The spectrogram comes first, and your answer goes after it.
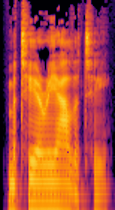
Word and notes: materiality: British English

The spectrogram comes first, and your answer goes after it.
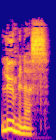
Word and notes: luminous: British English

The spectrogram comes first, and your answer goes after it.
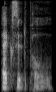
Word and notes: exit poll: British English

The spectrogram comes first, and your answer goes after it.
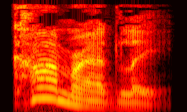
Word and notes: comradely: British English

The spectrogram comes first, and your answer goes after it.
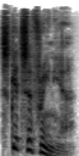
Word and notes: schizophrenia: British English

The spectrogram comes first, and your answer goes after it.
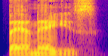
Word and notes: bearnaise: British English

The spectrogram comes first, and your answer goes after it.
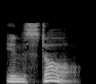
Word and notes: instal: British English

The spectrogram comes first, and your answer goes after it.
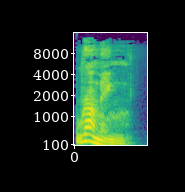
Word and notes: running: British English

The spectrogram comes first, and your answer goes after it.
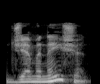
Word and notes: gemination: British English

